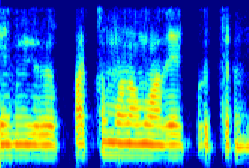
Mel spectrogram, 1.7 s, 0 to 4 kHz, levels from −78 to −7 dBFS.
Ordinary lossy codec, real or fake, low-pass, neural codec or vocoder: none; fake; 3.6 kHz; codec, 44.1 kHz, 7.8 kbps, Pupu-Codec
